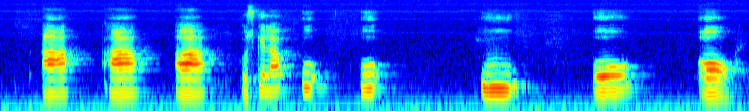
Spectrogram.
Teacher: पश्च स्वर में आपका जीभ का पिछले हिस्से का यानी यूज होता है, और उसे ही पश्च स्वर कहते हैं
